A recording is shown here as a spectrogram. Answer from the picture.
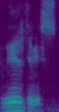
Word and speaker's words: Wilders: who's actually pronounced Geert Wilders in Dutch. I think the W for them is a V, like in German, isn't it?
